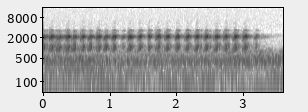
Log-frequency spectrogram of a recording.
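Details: Tree frog singing at night by a forest pond in north-east Italy in mid-April: a rapid series of nasal pulsed notes, about two per second, steady for three seconds then stopping, with faint low background murmur.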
